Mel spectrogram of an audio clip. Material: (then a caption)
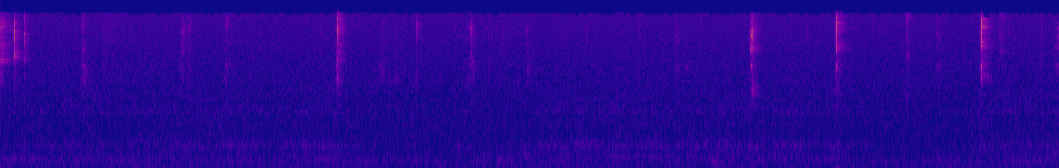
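Soap. A thin metal blade scratches lines into the surface of a pink and white striped solid soap bar held in the hand. Soft, steady scraping runs underneath several sharp, bright clicking scratches that stand out from the quiet background and die away almost instantly.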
